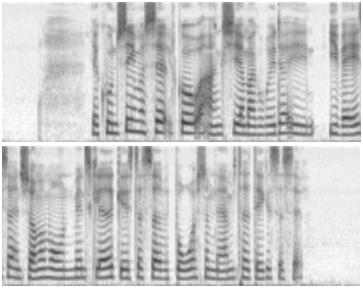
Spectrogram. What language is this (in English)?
Danish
